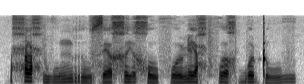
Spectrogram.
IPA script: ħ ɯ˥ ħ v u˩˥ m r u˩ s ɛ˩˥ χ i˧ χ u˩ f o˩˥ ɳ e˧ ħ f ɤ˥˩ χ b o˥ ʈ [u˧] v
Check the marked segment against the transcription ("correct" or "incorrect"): incorrect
